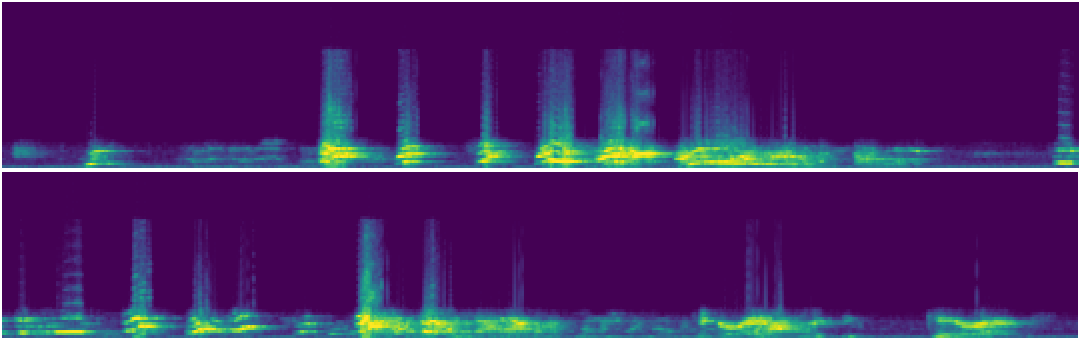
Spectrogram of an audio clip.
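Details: Two small dogs bark and yip in rapid, shrill bursts, with a few whiny, falling whimpers between.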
